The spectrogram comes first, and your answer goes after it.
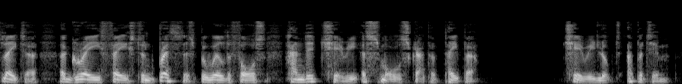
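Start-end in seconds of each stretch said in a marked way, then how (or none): none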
